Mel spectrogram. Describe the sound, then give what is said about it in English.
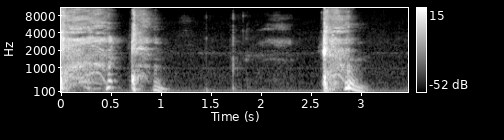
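Harsh coughing from something going down the wrong pipe: a long rasping burst, a shorter one right after, then a final fit following a pause, with faint small clicks between. “went down the wrong pipe. I don't know what happened there.”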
